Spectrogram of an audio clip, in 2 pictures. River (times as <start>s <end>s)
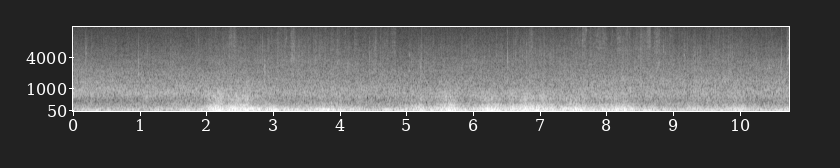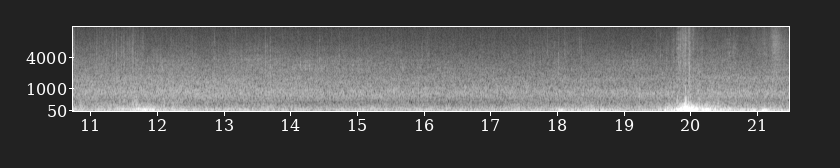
6.9s 21.4s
